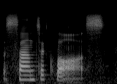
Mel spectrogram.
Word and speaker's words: Santa Claus: it with uh presents please note the pronunciation by the way of Santa Claus in English guys there's long a there Santa Claus right Santa Claus usually has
